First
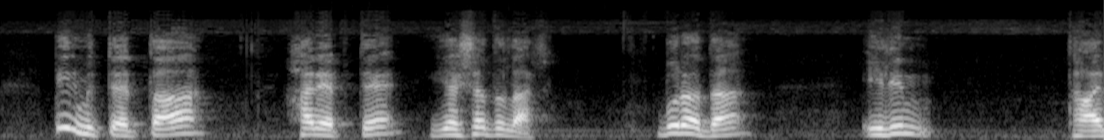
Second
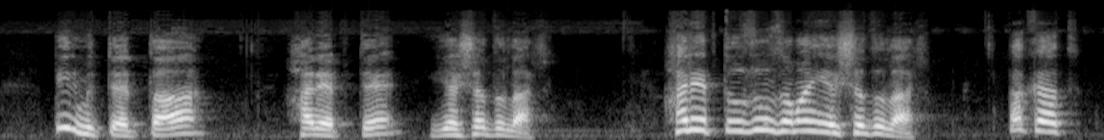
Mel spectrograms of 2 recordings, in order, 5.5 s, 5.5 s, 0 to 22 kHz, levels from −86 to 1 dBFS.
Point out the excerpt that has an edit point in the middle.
second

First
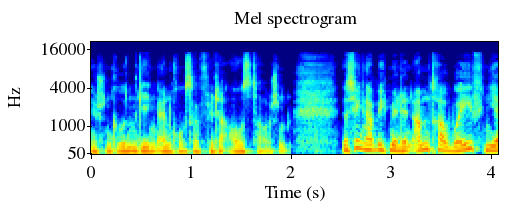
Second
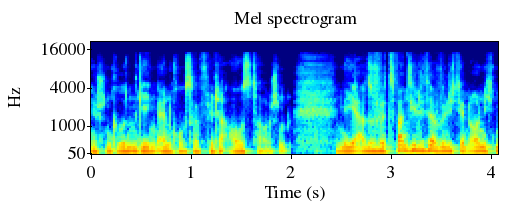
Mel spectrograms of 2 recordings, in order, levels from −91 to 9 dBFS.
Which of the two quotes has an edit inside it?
second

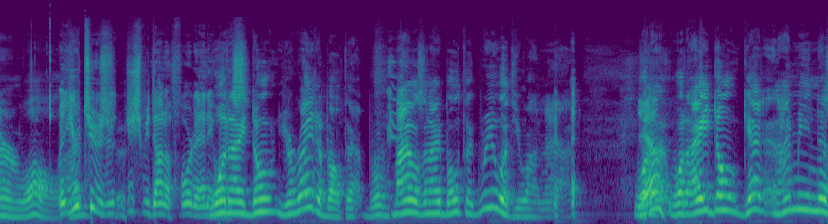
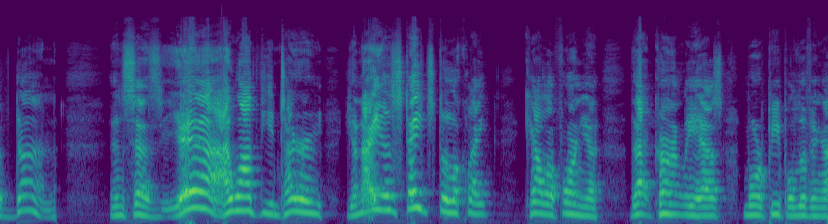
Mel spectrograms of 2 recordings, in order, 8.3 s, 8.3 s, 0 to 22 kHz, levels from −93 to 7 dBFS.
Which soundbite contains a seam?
first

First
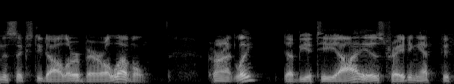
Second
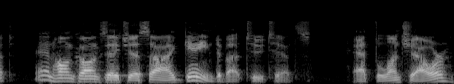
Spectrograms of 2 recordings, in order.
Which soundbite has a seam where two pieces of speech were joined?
second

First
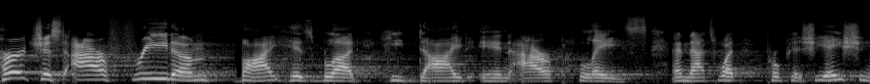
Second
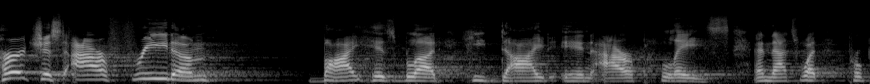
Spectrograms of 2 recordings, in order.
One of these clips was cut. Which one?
first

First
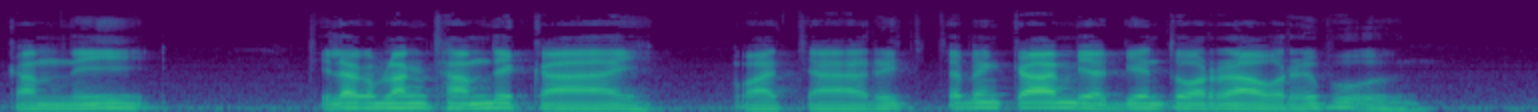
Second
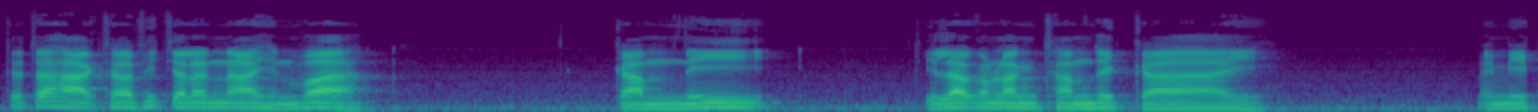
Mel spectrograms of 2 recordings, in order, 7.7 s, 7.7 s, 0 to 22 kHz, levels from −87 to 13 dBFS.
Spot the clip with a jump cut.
first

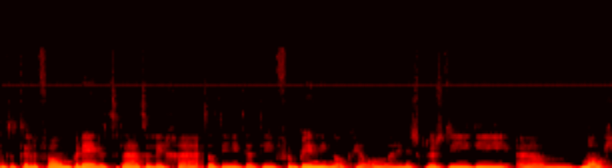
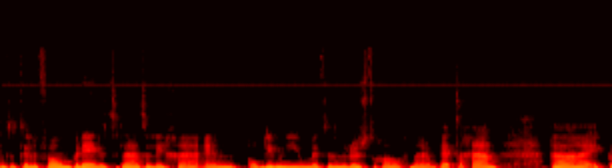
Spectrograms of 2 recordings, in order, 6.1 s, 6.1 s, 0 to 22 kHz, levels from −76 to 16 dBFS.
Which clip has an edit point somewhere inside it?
first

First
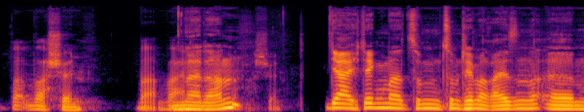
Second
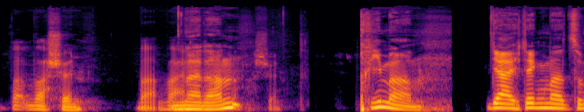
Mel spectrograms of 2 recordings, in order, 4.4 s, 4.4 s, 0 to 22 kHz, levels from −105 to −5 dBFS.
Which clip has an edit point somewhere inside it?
first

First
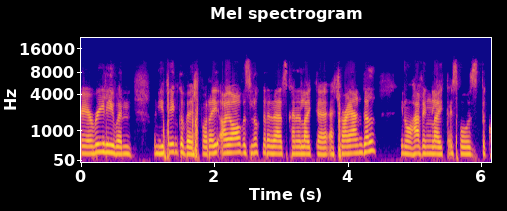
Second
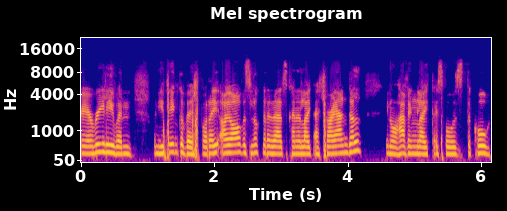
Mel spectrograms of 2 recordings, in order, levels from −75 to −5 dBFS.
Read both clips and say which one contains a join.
second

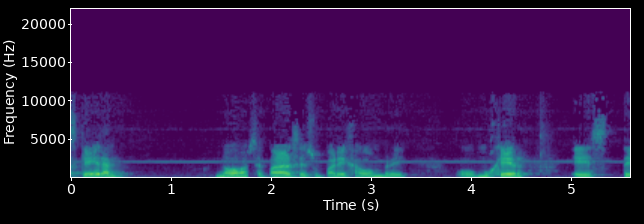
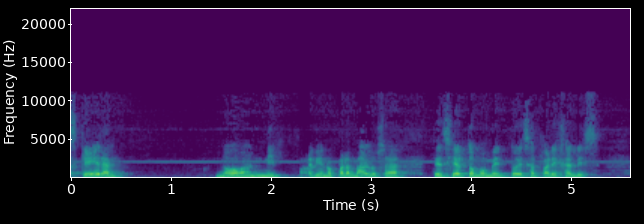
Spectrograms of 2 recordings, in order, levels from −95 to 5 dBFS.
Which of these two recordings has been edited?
first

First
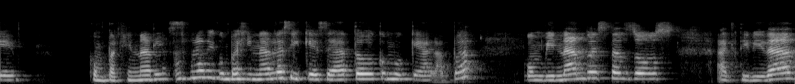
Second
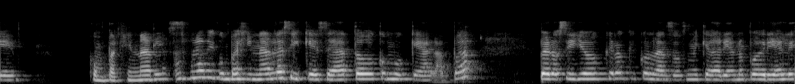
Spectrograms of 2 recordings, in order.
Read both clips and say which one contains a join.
first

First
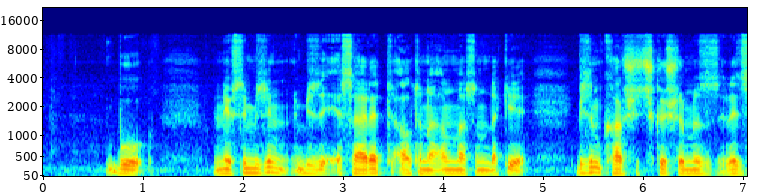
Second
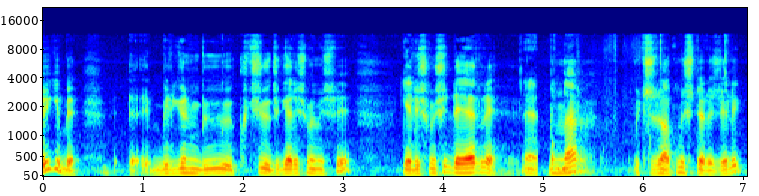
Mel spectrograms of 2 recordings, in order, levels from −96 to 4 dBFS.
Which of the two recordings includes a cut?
second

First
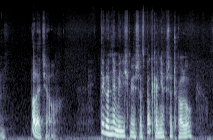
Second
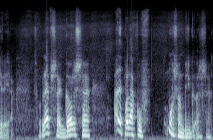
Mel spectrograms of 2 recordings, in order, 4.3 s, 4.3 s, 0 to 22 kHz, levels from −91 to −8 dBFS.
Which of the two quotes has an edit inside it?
first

